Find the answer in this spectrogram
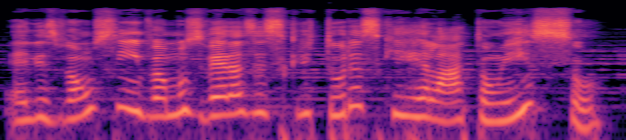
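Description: A woman's voice: high-pitched, expressive, fairly quick, faint music behind. A woman with a Brazilian accent giving live consecutive interpretation of a sermon, phrase by phrase.

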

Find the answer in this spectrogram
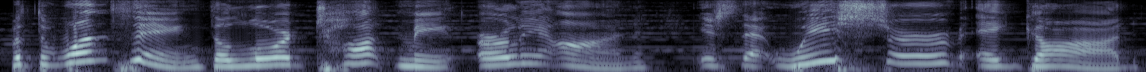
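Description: A woman in her sixties preaching a sermon emphatically and deliberately, in short phrases with pauses. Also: fairly high pitch, very animated, soft background music. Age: 60s.

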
